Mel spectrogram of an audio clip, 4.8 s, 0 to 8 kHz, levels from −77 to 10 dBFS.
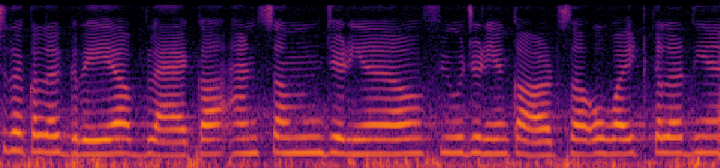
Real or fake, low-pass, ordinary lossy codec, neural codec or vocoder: real; 7.2 kHz; none; none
